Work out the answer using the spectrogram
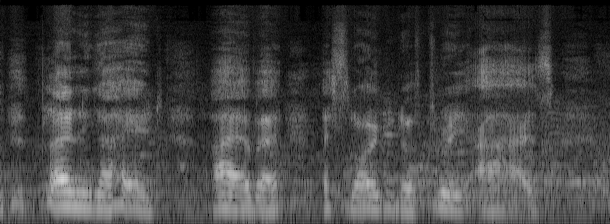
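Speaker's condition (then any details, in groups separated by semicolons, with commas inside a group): Acquired brain injury; acquired during brain stem tumour surgery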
